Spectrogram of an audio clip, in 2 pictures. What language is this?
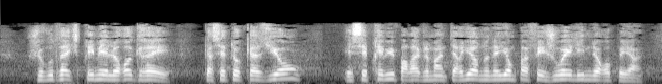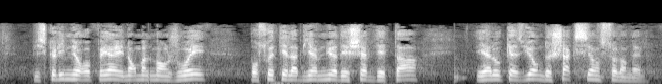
French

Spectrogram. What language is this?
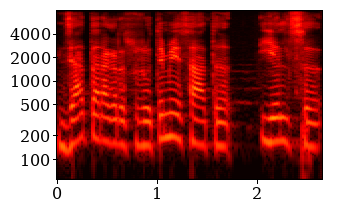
Kashmiri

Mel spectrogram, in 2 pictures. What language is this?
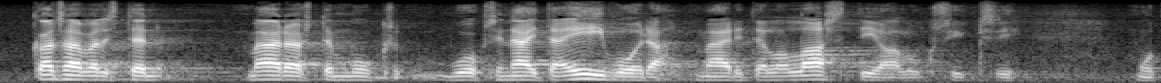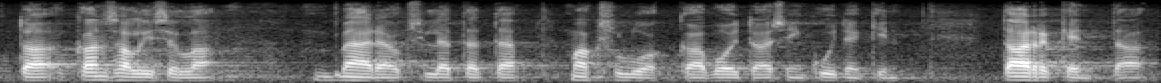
Finnish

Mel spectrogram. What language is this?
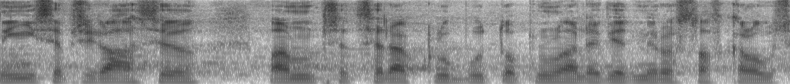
Czech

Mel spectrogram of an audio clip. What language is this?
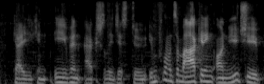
English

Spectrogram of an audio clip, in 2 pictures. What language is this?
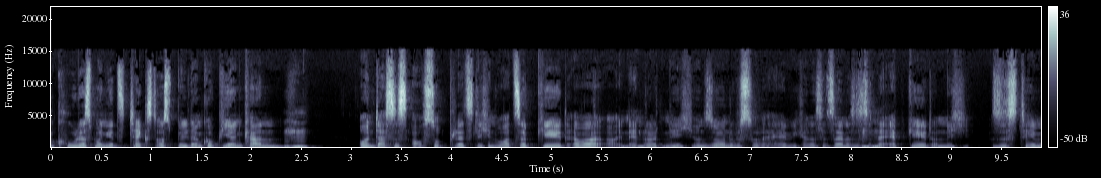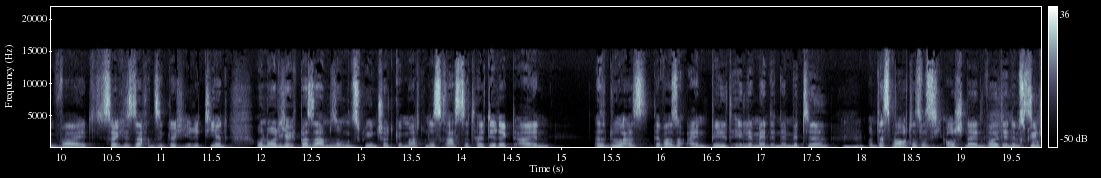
German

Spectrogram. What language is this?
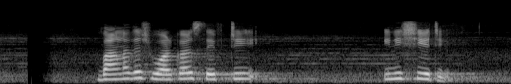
Bangla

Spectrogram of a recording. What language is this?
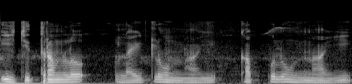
Telugu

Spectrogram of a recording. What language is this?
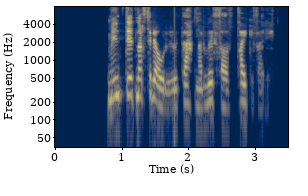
Icelandic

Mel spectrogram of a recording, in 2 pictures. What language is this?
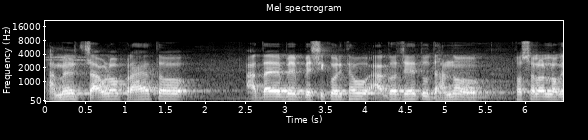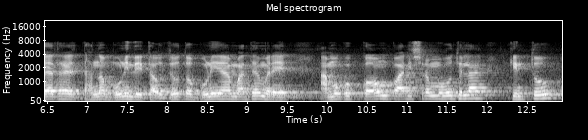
Odia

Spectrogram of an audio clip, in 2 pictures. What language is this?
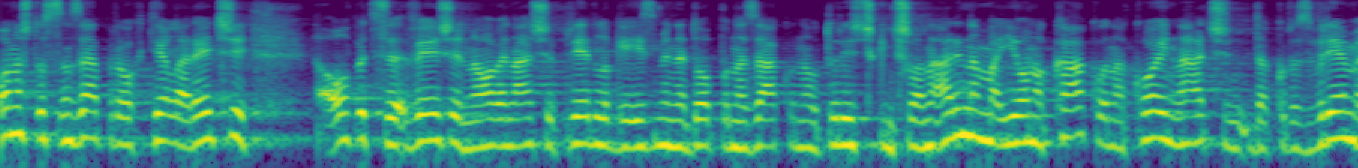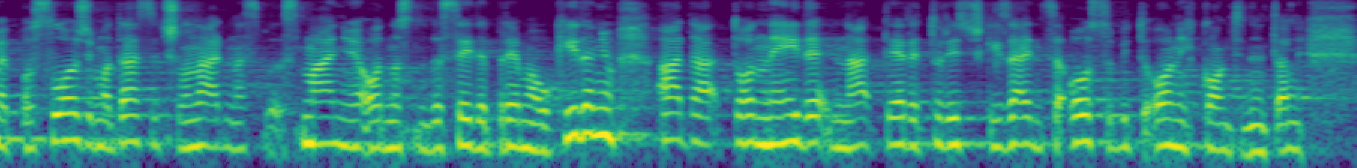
Croatian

